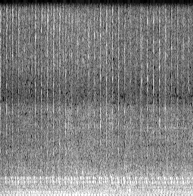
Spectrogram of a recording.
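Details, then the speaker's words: Opel Astra G Bertone coupé after throttle-body cleaning, warming up at idle: light quick valvetrain-like ticking about twice a second that starts fading; owner suspects something lost its prime, ticking gone on the test drive. "Le cliquetis. Ouais. Ah, là, il commence à partir. C'est qu'il n'est pas amorcé ou je sais pas quoi, il y en a un qui s'est désamorcé."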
